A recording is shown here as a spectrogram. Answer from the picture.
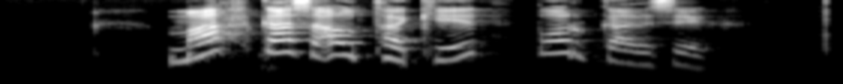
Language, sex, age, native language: Icelandic, female, 50-59, Icelandic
